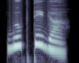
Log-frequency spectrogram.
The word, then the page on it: ಗುಪ್ತಕ: Kannada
